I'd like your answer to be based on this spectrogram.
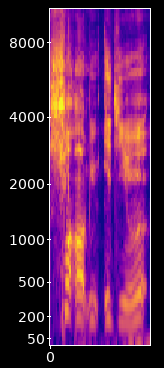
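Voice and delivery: strange voice, very high, loud, shrill, slow, drawn out. Imitating a classmate who suddenly snaps at someone, in a weird imitated voice. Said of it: "What the fuck was that voice?".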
